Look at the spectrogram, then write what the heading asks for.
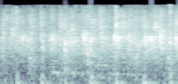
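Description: A burst of audience applause, dense overlapping claps forming a steady, fairly loud wash of noise for a couple of seconds, with no clear voices over it.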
